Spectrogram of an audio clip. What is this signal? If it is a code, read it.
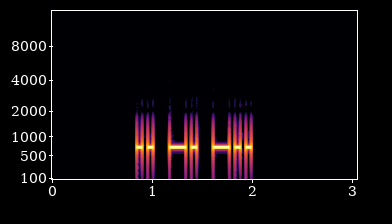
Morse code, heard as a keyed tone, about 22 wpm, 700 Hz. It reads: IND
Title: Multi-letter Phonemes Quick Fire 22wpm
